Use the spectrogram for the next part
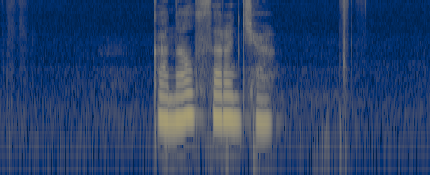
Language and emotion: Russian, neutral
